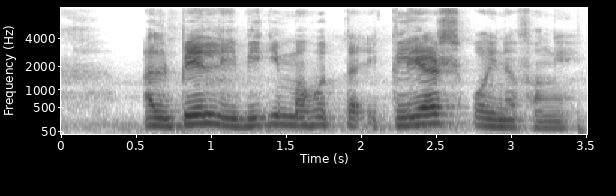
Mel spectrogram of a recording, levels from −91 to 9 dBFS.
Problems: background sounds at intervals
